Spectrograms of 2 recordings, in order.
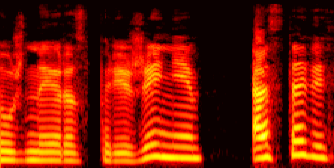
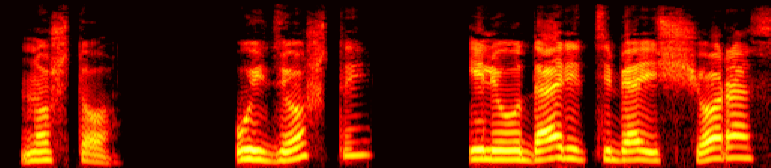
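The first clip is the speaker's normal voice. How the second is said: mocking, taunting; 4 dB louder than usual. Ayesha asks Ustane, who has collapsed to the floor, mocking. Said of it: "насмешливо спросила Айша".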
